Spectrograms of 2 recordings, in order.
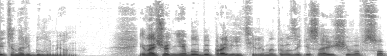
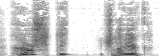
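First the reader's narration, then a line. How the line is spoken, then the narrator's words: Drunken hiccuping speech. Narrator (Russian): проикал Слыпень, неуверенно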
